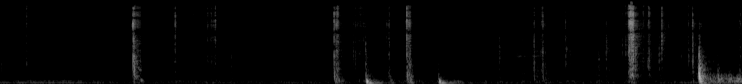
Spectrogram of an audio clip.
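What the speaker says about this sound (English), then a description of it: "Maybe I'll put a little duct tape in here. I have to like tear it in half or something." Duct tape is pulled and torn by hand during junk journal crafting, giving several sharp, brief ripping bursts with quiet gaps between them, up close and without talk.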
